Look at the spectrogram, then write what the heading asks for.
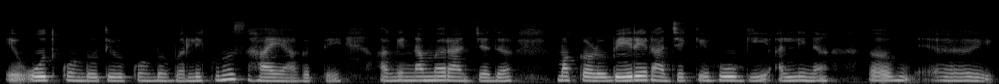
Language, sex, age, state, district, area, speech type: Kannada, female, 30-45, Karnataka, Chikkaballapur, rural, spontaneous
